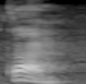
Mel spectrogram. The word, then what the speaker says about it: comb: Okay, in the word comb we don't tell it as comb. Okay, we tell as comb.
